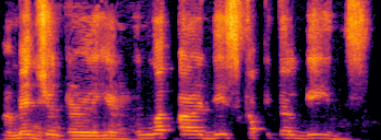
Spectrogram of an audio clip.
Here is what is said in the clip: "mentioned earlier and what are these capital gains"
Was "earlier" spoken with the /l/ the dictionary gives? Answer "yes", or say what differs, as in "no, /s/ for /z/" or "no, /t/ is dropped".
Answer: yes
